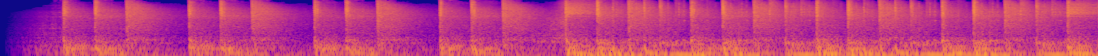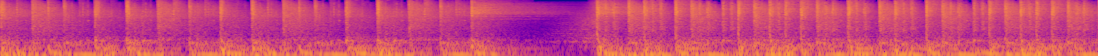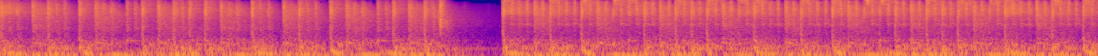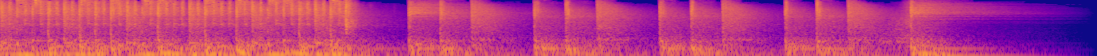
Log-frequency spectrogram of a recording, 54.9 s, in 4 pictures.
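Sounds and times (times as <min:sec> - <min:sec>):
drumming: 0:00.6 - 0:53.9.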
